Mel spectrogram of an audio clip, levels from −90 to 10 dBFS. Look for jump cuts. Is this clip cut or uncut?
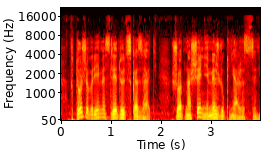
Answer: uncut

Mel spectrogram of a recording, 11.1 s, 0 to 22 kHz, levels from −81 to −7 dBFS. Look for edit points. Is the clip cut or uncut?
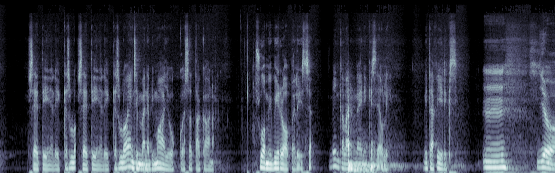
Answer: cut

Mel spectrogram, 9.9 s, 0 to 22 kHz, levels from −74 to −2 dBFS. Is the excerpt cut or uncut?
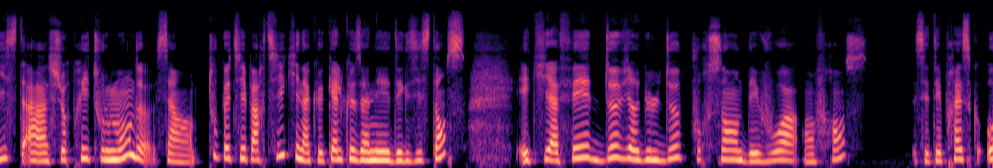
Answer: uncut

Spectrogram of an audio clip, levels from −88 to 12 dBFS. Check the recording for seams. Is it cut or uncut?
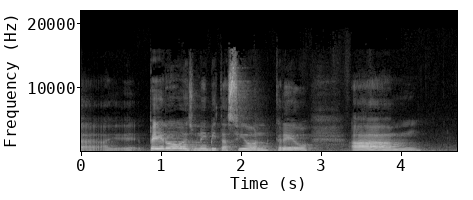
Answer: uncut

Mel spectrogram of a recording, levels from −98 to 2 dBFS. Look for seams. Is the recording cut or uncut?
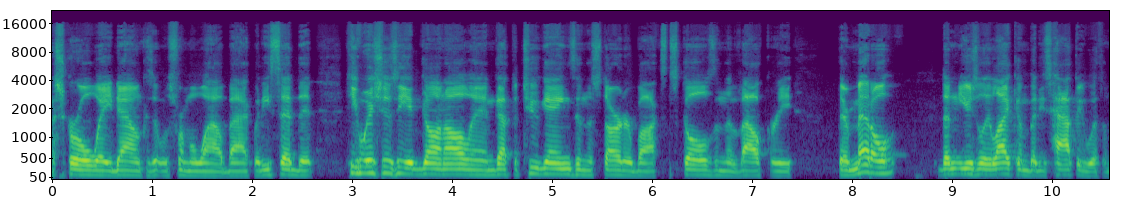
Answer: cut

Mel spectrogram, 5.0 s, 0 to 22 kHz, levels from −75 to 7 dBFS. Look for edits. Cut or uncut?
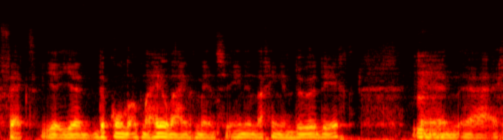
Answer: uncut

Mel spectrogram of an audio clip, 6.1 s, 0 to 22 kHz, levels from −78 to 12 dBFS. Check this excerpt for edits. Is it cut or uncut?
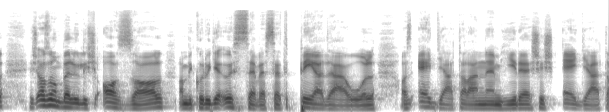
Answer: uncut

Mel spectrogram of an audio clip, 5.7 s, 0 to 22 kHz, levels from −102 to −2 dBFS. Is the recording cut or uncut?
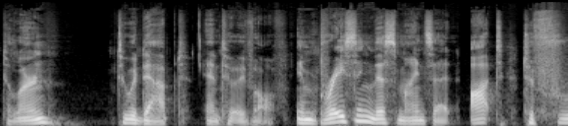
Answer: cut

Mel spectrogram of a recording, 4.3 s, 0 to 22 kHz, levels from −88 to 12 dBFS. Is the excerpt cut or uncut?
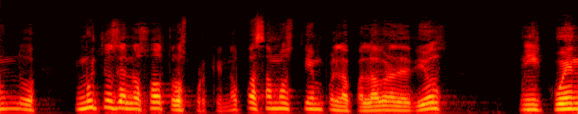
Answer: uncut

